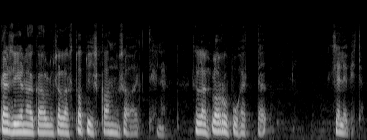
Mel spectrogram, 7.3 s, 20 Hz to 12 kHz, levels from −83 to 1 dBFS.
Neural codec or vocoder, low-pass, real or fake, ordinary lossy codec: none; 7.2 kHz; real; MP3, 96 kbps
